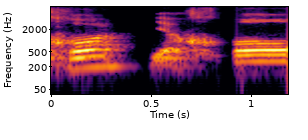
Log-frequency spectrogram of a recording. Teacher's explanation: Jadi beda suaranya, jadi tebal. Alifnya jadi tebal, menggaung.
